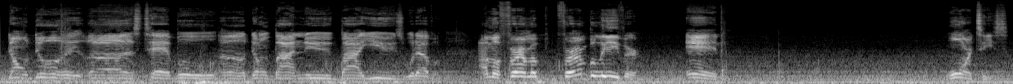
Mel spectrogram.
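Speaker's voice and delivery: ordinary talk, nothing marked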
